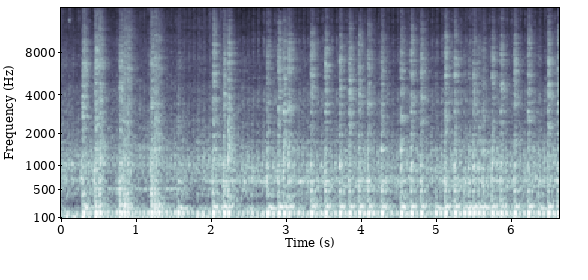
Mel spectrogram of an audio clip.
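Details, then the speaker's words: Stock single-cylinder mini bike with quarter-turn race throttle, after carburetor idle screw reset; small single thumps along at a steady settled idle, no stumbling, much better than before; normal idle. "you can hear when the idle is perfect foreign a lot better a lot better"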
